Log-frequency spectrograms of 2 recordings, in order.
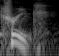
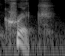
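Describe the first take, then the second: First: The vowel is a long 'ee' sound. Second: The vowel is a short 'i' sound. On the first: This is how the speaker says it. "I say creek" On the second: This is how some other people say it. "people say crick"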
